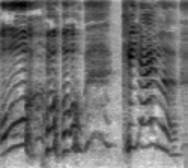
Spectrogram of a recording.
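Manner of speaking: bursting out laughing, high and loud; real laugh at a friend's comment; cracking up at Kiala's name. Real, not acted. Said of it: "I'm laughing because Kiala".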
